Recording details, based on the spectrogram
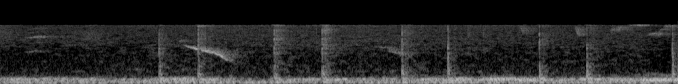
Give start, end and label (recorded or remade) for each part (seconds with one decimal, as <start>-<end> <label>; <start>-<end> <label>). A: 0.0-2.1 recorded; 2.1-4.3 remade; 4.3-6.8 recorded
